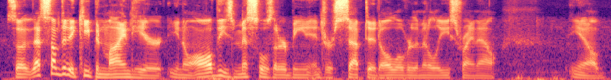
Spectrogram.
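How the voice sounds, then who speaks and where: A man's voice: lowish voice, quick pace. A man hosting a live breaking-news stream, reading viewer comments aloud and talking unscripted with frequent fillers. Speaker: livestream news host.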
